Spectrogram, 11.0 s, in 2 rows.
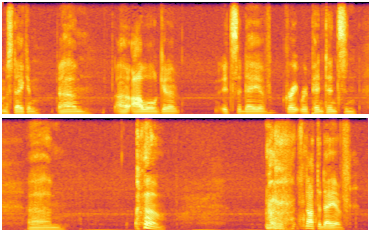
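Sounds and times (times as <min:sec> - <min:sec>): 
speech: 0:00.0 - 0:06.5, 0:07.5 - 0:08.0, 0:09.5 - 0:10.9
person breathing: 0:05.4 - 0:05.9, 0:08.1 - 0:09.0
person coughing and choking: 0:07.5 - 0:07.9, 0:09.5 - 0:10.1.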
